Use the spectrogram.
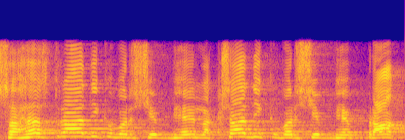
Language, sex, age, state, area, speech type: Sanskrit, male, 30-45, Rajasthan, urban, spontaneous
